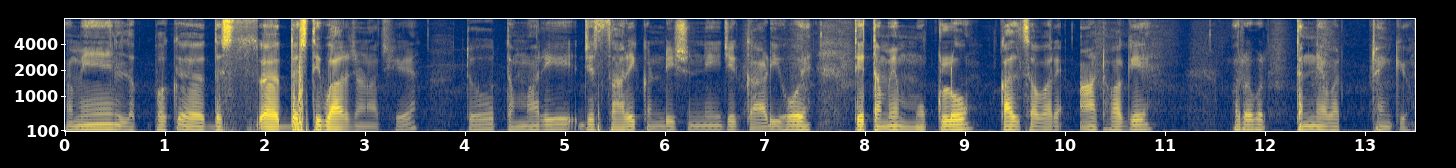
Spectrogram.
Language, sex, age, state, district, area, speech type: Gujarati, male, 18-30, Gujarat, Anand, urban, spontaneous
